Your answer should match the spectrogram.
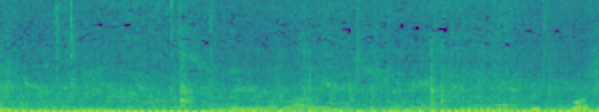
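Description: Men talking over a steady, low, rapidly pulsing engine rumble, like a motorcycle idling close by.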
